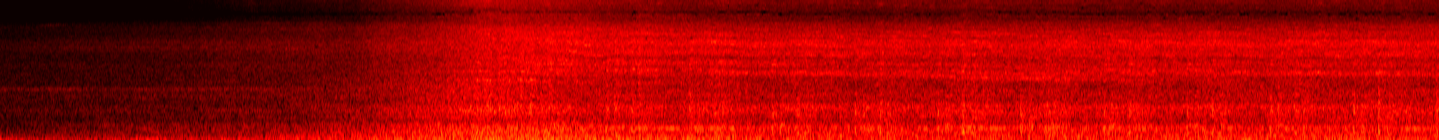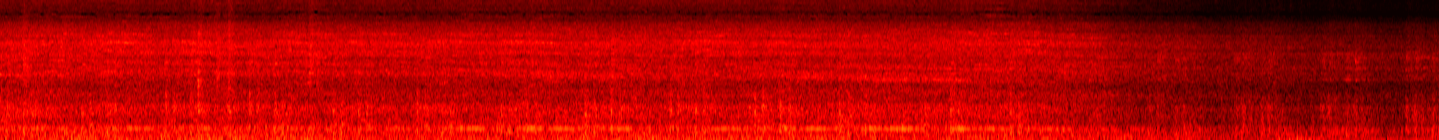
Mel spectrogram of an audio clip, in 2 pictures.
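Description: JR Freight container train passing close by, the rumble and clatter of its wagons' wheels on the rails. It builds up over the first few seconds, runs loud and steady with a low hum underneath from about four seconds in, and dies away near the end.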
